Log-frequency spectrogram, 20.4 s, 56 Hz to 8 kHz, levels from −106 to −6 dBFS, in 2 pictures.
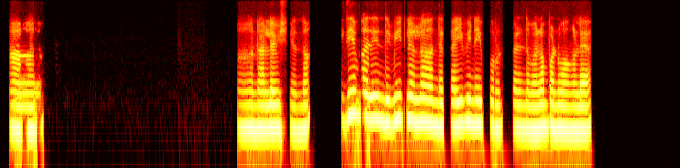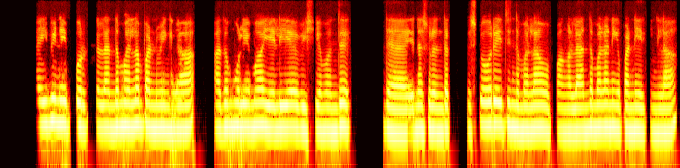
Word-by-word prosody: ஆஹ், 175 -1 0 0.2
ஹ. 180 - -14 2.9
அ - - -6 0.3
நல்ல 175 +1 +2
விஷயம் 175 0 -5
தான். 180 +7 -3 0.5
இதே 260 +5 +1
மாரி, 245 -3 +1
இந்த 215 -1 +2
வீட்லல்லாம் 220 -2 +2
அந்த 195 -1 +2 0.2
கைவினை 205 +1 +1
பொருட்கள் 185 0 -4
இந்த 175 0 0
மாரிலாம் 180 +2 +2
பண்ணுவாங்கல்ல? 170 -1 +2 2.0
கைவினை 205 +1 +2 0.2
பொருட்கள் 185 -1 -2
அந்த 180 +1 +1
மாரிலாம் 190 +1 +2
பண்ணுவீங்களா? 175 -1 +1 0.5
அது 180 +1 0
மூலியமா 185 0 +2 0.2
எளிய 180 +1 +2 0.2
விஷயம் 170 +1 -3
வந்து 165 +3 +1 0.6
இந்த 175 -1 -4 0.4
என்ன 175 +2 0
சொல்றது! 170 -1 +1 0.2
இந்த 175 - -8
ஸ்டோரேஜ் 195 -1 +1
இந்த 175 - +2
மாரிலாம் 175 +1 +2
வைப்பாங்கல்ல? 165 -1 -2
அந்த 175 - +1
மாரிலாம் 180 0 +1
நீங்க 175 -2 -1
பண்ணியிருக்கீங்களா? 165 -1 -1
180 Hz, 110 wpm, -18 LUFS, 175-195 Hz, 2.9 s, நல்ல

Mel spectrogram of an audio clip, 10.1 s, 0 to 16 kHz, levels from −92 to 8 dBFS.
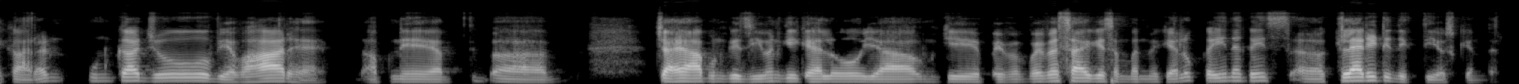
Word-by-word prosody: कारण 125 +6 -7 0.2
उनका 145 +2 +1
जो 150 0 0
व्यवहार 115 +5 +4
है। 85 -1 -9 0.3
अपने 115 -1 -6
अ, 110 - -3 1.4
चाहे 130 - +7
आप 130 -1 +6
उनके 125 0 -4
जीवन 125 +3 -7
की 135 0 -3
कह 125 -2 +1
लो 120 0 -2
या 115 -1 0
उनके 115 +1 -6
व्य 110 - -8 0.2
व्यवसाय 140 +2 +3
के 130 - +1
संबंध 115 -1 -9
में 115 - -14
कह 120 - -2
लो 160 - -6
कहीं 145 +2 -1
न - - -3
कहीं 155 +1 -3
स - - -11
अ, 115 -1 -7
क्लैरिटी 160 +1 +7
दिखती 115 -3 -10
है 100 - -8
उसके - - -14
अंदर। 90 - -27
125 Hz, 195 wpm, -24 LUFS, 115-145 Hz, 1.4 s, चाहे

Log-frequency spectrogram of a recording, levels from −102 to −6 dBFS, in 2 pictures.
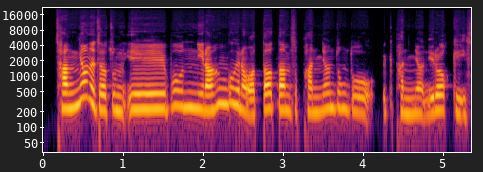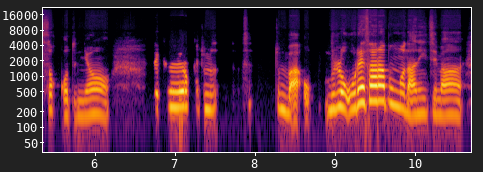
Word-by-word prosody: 작년에 265 +8 +3
제가 220 -3 +1
좀 210 -1 -6
일본이랑 230 +1 0
한국이랑 285 -7 -1
왔다 175 +7 +2
갔다 220 -1 +2
하면서 215 -1 -2
반 195 0 -5
년 230 +2 -5
정도 215 -5 -7
이렇게 180 - -17
반 195 -3 -7
년 185 -2 -5
이렇게 210 -1 -2
있었거든요. 175 -2 -6 0.5
근데 460 -2 -6
그렇게 250 0 +3
좀 225 -1 -4
사 - - -13 0.7
좀 230 -3 -5
막 - - +1
어 - - -8 0.2
물론 230 +3 +1
오래 285 +7 +6
살아본 325 -3 +7
건 235 -5 -2
아니지만 175 -1 -2
220 Hz, 335 characters per minute, -22 LUFS, 190-245 Hz, 0.7 s, 살아본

